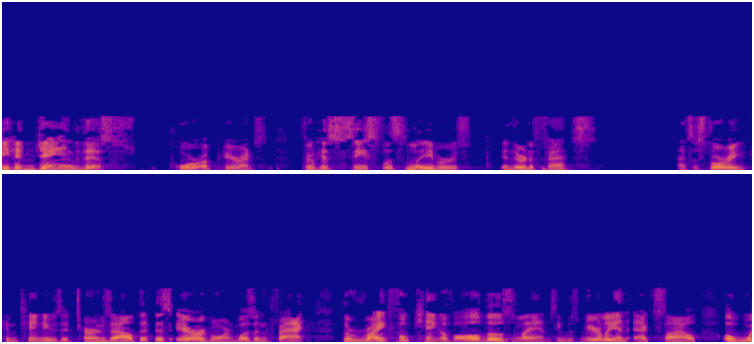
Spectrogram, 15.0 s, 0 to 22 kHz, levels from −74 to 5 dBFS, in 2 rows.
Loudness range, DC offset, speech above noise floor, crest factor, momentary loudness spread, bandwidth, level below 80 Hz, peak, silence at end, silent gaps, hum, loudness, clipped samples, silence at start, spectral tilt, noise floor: 5 LU; under 0.1%; 46 dB; 20 dB; 13 LU; 7.4 kHz; -64 dBFS; -6 dBFS; 0 s; none; none; -26 LUFS; under 0.1%; 0 s; -3 dB/octave; -72 dBFS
